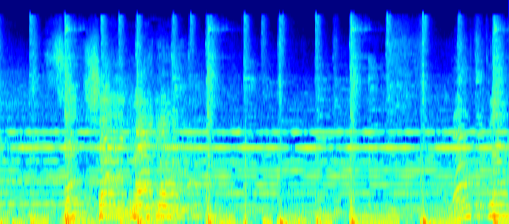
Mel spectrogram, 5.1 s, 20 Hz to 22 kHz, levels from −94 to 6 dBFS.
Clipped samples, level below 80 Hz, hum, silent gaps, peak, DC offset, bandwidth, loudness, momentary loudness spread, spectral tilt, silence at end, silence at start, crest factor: under 0.1%; -36 dBFS; none; none; -12 dBFS; under 0.1%; 17 kHz; -30 LUFS; 7 LU; -5.5 dB/octave; 0 s; 0 s; 18 dB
